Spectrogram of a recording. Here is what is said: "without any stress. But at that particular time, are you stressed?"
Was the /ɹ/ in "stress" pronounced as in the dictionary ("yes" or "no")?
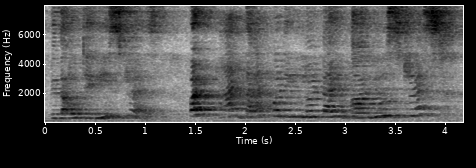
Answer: yes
